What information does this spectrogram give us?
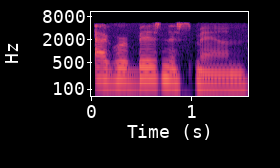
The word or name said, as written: agribusinessman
